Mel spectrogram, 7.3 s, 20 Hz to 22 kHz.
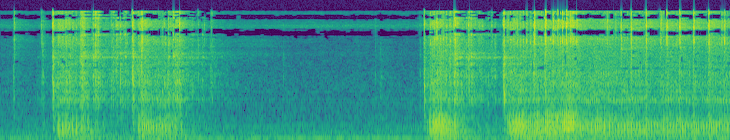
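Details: Echo SRM-280 two-stroke trimmer that would not rev up, heard after its clogged catalytic converter was cleaned, while warming up. It blips a few times, then settles into a steady, even idle without stumbling.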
